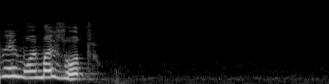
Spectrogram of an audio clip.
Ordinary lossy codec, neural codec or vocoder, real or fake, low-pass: none; codec, 16 kHz, 8 kbps, FreqCodec, larger model; fake; none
